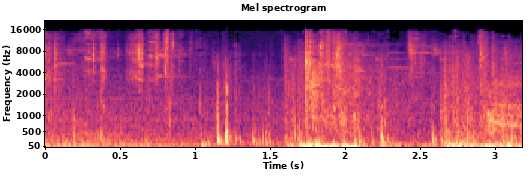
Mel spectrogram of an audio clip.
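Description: A large robot crashes down with a heavy metallic thud.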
